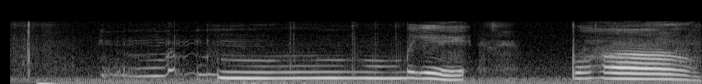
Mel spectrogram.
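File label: "mi4 feng1", Mandarin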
